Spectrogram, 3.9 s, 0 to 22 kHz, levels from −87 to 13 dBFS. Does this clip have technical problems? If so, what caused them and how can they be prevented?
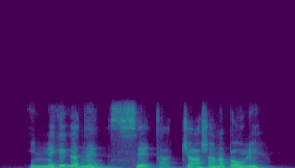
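No, this speech clip has no technical faults to fix. It has gone through a WebRTC call path, and the top of the spectrum stops at about 8 kHz, which fits an Opus encode at a modest bitrate.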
